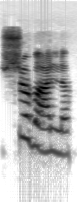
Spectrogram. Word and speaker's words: cheval: CH, I told you, is pronounced as sh. So it's cheval.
